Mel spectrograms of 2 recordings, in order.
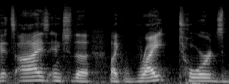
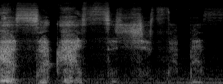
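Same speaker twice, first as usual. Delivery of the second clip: slow, whispered, softened hissing voice. Imagining another player speaking snake language: watered-down Parseltongue hissing. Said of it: "I imagine you doing, like, a very watered down version".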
